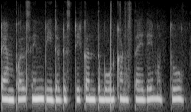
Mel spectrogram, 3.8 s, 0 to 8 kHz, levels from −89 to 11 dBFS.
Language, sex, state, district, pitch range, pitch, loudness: Kannada, female, Karnataka, Bidar, 230-245 Hz, 235 Hz, -14 LUFS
